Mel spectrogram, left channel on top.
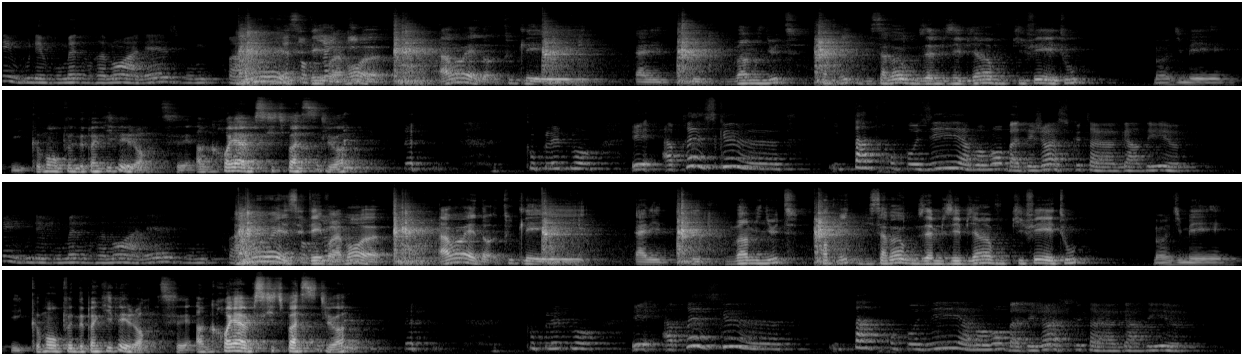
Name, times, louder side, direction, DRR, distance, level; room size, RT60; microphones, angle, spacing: voice 1, 0.0-3.6 15.5-15.9 16.4-17.4 17.6-20.3 20.7-24.2, left 2 dB, 50° left, 5 dB, 0.9 m, -37 dB
voice 2, 2.3-3.8 4.4-5.8 6.3-6.6 6.9-10.7 11.5-15.8, right 4 dB, 85° right, 10 dB, 0.5 m, -28 dB
sound 1, 2.4-3.0 3.9-4.6 5.4-5.8 6.7-7.2 8.1-9.0, right 3 dB, 30° right, 0.7 m, -27 dB
11.0 x 6.7 x 2.6 m, 0.88 s
head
